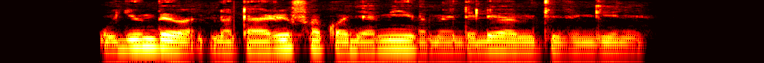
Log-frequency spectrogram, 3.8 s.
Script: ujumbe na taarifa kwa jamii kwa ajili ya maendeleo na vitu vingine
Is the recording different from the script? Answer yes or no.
yes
